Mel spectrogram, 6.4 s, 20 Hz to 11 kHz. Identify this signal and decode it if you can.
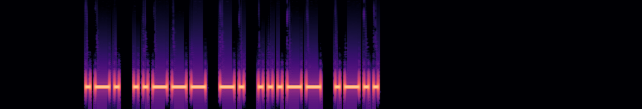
Morse code, heard as a keyed tone, about 25 wpm, 700 Hz. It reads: R2N3L
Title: Code Groups - 5 Letter:Numbers - 25wpm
